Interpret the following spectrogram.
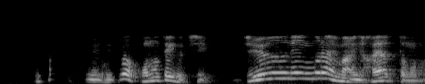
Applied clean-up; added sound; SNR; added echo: neural mask model DeepFilterNet 3.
